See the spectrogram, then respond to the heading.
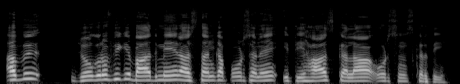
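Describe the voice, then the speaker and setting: A male coaching teacher with a high-sitting, smooth, darkish voice walks students through an exam syllabus at normal speed with fairly even intonation. He explains patiently and checks in often, thinking aloud with hesitant fillers and restarts, in clean studio sound with no room noise.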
